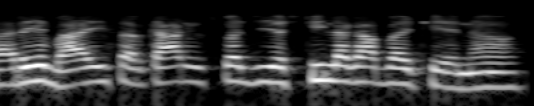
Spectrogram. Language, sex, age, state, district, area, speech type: Hindi, male, 45-60, Uttar Pradesh, Mau, urban, conversation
